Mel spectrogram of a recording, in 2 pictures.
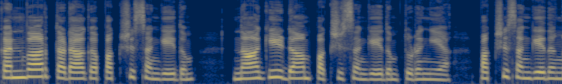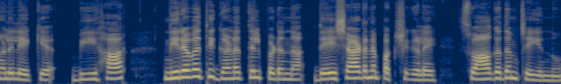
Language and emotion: Malayalam, neutral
